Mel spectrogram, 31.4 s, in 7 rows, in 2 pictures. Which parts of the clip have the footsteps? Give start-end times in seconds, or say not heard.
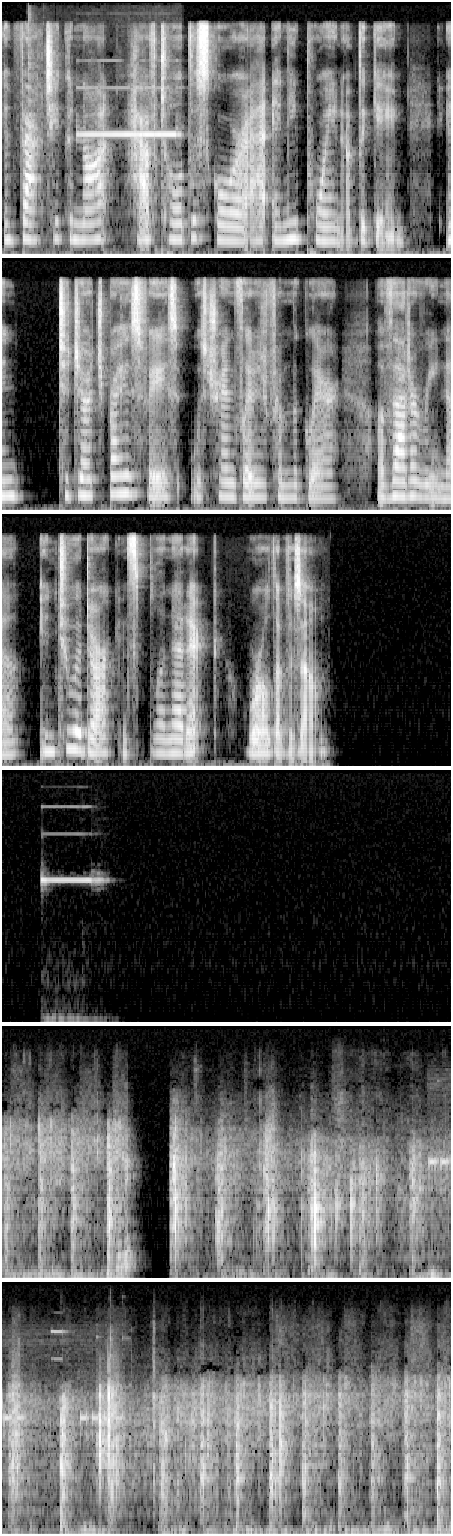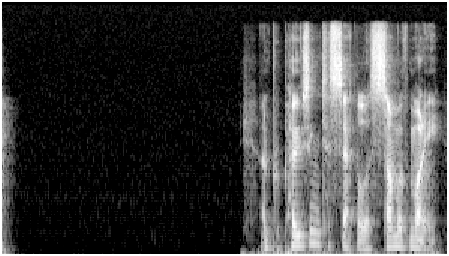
17.9-26.9.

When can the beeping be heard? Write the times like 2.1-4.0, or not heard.
0.2-1.8, 13.8-14.6, 22.2-23.7.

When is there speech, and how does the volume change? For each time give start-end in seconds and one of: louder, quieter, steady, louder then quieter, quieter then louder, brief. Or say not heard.
0.0-12.2 steady
29.3-31.3 brief.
